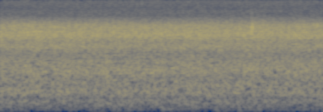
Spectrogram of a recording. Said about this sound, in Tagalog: Napakasarap pong maligo sa ilog na ito.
